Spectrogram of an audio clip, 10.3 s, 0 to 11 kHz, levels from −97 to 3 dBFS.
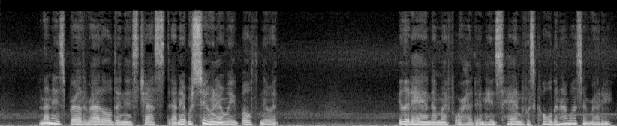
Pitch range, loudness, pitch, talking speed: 165-205 Hz, -21 LUFS, 180 Hz, 195 wpm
